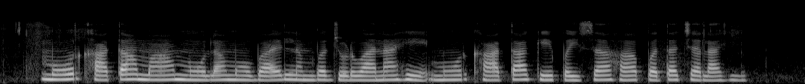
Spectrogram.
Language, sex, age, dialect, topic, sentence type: Chhattisgarhi, female, 25-30, Northern/Bhandar, banking, question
